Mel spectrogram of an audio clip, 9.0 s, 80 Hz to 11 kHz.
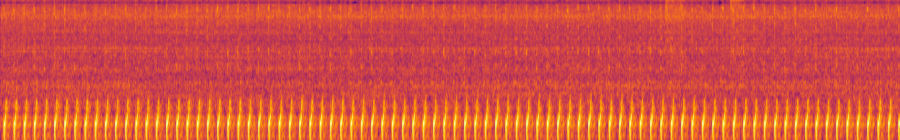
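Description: Honda Z50's small single-cylinder four-stroke engine chugging in a steady, even rhythm of about nine or ten beats a second.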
